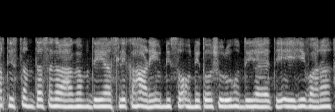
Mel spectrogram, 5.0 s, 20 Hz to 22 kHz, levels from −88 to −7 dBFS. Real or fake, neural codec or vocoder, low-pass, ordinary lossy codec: fake; vocoder, 44.1 kHz, 128 mel bands, Pupu-Vocoder; 5.4 kHz; none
